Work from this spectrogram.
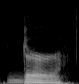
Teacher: the word under is spelled with an E before the R, but you want to skip that. We go directly from the D to the R.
